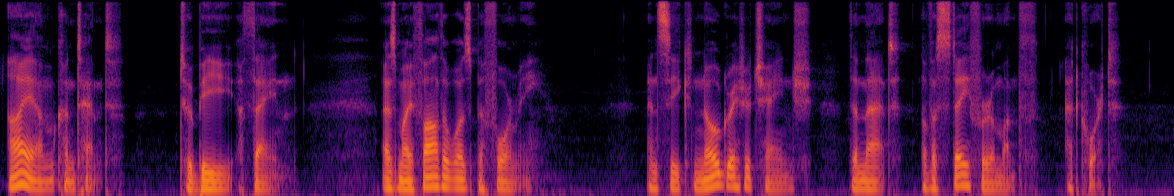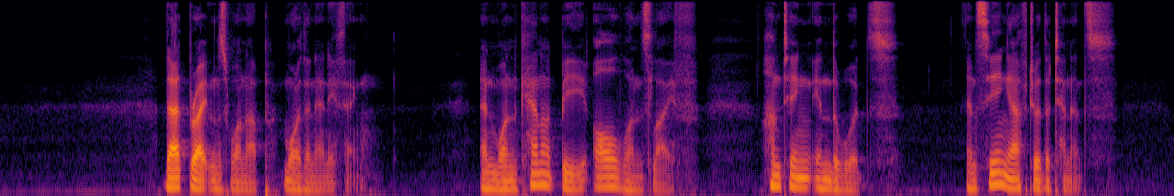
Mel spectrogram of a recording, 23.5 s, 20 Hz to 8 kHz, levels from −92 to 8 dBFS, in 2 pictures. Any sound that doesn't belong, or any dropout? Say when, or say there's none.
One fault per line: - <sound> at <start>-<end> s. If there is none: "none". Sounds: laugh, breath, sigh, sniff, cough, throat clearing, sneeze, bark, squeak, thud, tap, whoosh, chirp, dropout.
none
